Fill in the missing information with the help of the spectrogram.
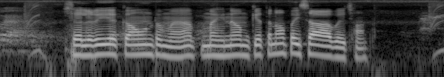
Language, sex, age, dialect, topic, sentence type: Maithili, male, 18-24, Angika, banking, statement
